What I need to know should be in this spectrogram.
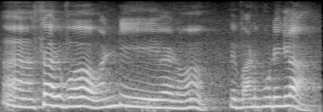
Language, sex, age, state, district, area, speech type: Tamil, male, 60+, Tamil Nadu, Erode, rural, spontaneous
